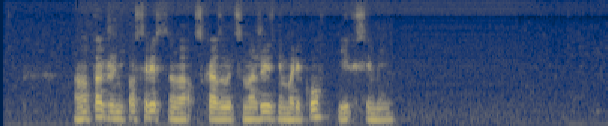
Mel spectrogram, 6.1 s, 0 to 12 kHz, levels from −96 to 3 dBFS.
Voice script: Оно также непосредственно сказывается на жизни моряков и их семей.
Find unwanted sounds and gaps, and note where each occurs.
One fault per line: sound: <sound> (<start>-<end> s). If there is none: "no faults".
no faults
